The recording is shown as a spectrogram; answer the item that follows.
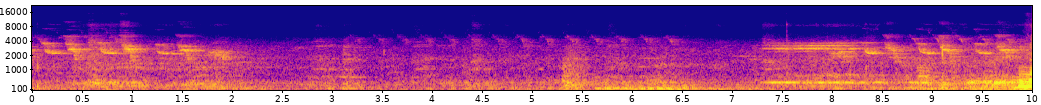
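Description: Birds chirping in the background: runs of rapid, repeated high chirps in the first two seconds and again from about seven seconds in.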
